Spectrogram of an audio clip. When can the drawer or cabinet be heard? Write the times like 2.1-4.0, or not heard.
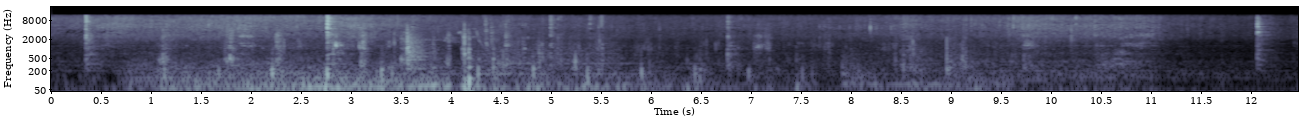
3.0-4.8.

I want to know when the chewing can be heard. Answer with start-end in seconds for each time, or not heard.
0.7-9.8.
